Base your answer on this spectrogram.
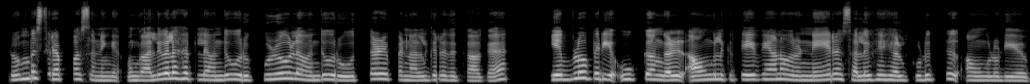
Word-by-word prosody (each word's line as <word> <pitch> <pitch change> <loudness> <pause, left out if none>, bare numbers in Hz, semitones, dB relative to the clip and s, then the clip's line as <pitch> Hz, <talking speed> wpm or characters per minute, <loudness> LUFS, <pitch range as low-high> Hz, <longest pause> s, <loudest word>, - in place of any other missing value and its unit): ரொம்ப 255 +6 +1
சிறப்பா 235 0 -2
சொன்னீங்க. 190 -3 -3
உங்க 195 0 -1
அலுவலகத்துல 250 +1 +2
வந்து 205 +2 0
ஒரு 200 -2 +2
குழுவுல 255 +3 +2
வந்து 200 +3 -2
ஒரு 200 -3 +1
ஒத்துழைப்ப 230 +3 -1
நல்குறதுக்காக, 190 -3 -3 0.7
எவ்ளோ 255 +7 +2
பெரிய 240 -4 +3
ஊக்கங்கள், 225 -4 +2 0.2
அவுங்களுக்கு 220 +1 -1
தேவையான 235 +2 +2
ஒரு 205 -1 -1
நேர 220 +4 +2 0.2
சலுகைகள் 205 0 +1
குடுத்து 220 +4 -4 0.2
அவுங்களுடைய 185 -1 -2
215 Hz, 130 wpm, -22 LUFS, 195-235 Hz, 0.7 s, பெரிய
